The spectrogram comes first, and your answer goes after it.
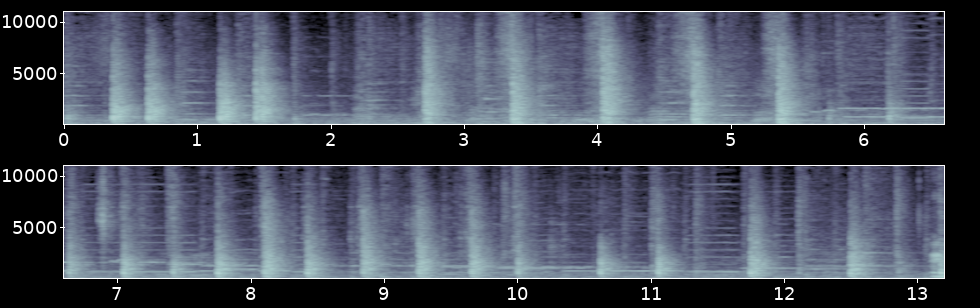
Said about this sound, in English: we cut the shrimps in small pieces also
